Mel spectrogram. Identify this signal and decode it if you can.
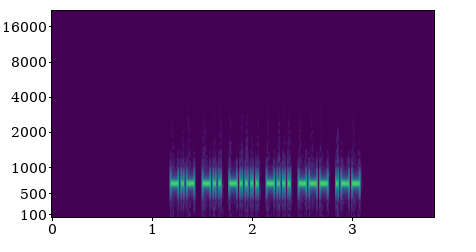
Morse code, heard as a keyed tone, about 44 wpm, 700 Hz. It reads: KD6BOW
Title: USA Call Signs - 6 Characters - 2x Character Spacing - 45wpm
